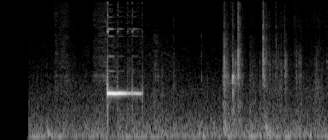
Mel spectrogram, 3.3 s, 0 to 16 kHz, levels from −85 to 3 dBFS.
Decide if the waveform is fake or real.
real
